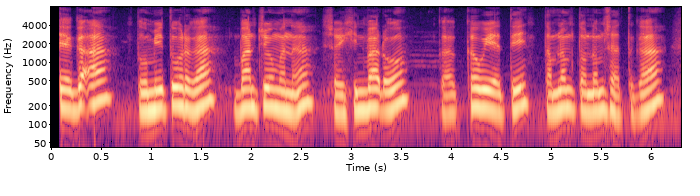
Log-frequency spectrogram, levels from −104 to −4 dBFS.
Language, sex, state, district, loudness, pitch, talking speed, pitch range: Wancho, male, Arunachal Pradesh, Longding, -13 LUFS, 180 Hz, 180 wpm, 165-195 Hz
